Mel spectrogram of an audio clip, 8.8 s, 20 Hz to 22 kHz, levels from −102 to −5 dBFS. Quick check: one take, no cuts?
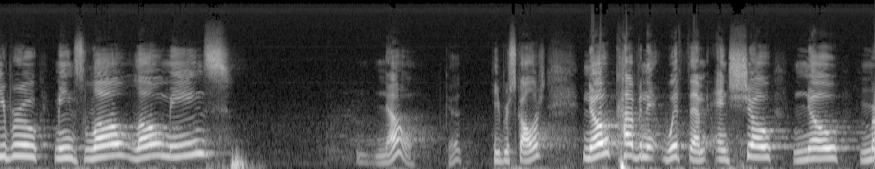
yes; 0 cuts

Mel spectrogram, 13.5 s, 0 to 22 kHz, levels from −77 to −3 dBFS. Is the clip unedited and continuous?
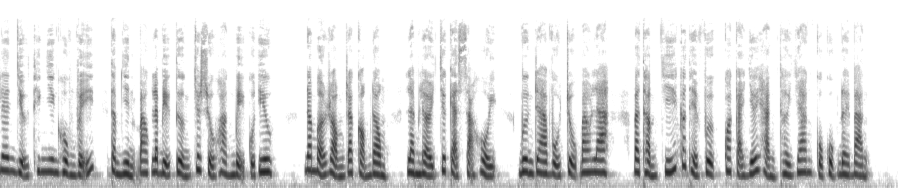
no; 3 cuts; at 1.6 s, 2.2 s, 3.8 s

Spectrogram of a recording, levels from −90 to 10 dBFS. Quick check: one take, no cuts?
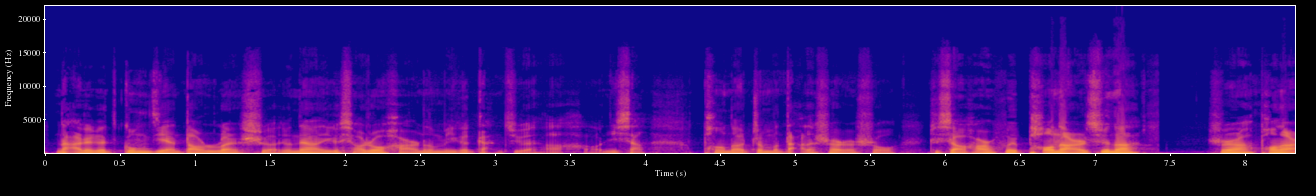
yes; 0 cuts

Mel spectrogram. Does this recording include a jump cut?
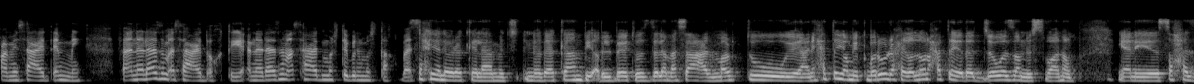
yes; 3 cuts; at 6.0 s, 9.3 s, 10.2 s

